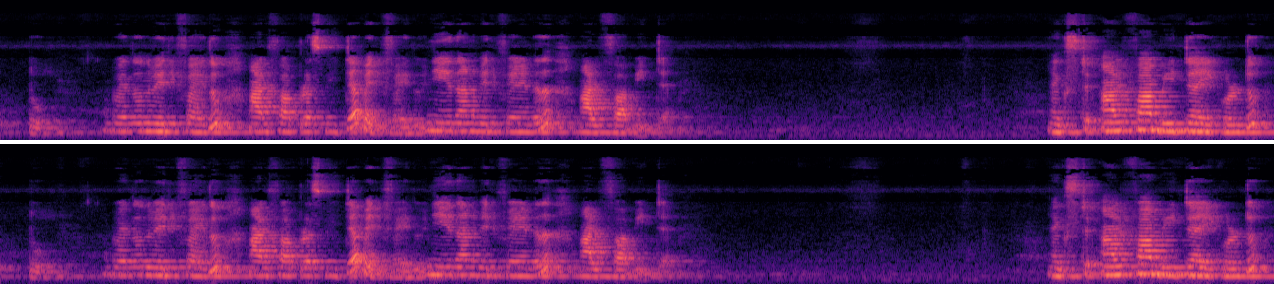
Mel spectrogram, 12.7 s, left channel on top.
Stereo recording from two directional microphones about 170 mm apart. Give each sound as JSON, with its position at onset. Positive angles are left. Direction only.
{"t": 1.1, "sound": "a woman's voice", "side_deg": 30}
{"t": 10.5, "sound": "a woman's voice", "side_deg": 30}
